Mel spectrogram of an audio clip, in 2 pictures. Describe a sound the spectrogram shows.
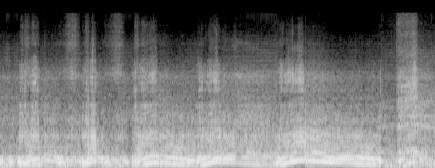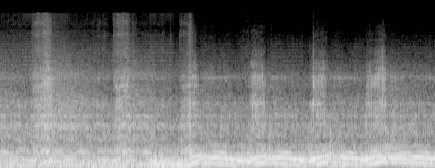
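Exhaust pops and crackles sharply between revs.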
